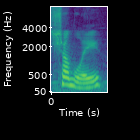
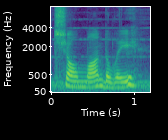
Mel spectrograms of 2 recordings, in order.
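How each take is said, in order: First: The name is said in two short syllables. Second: The name is said with every spelled syllable. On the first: The speaker calls it right. "which is the correct pronunciation" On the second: The speaker calls it wrong. "what George has been pronouncing as"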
